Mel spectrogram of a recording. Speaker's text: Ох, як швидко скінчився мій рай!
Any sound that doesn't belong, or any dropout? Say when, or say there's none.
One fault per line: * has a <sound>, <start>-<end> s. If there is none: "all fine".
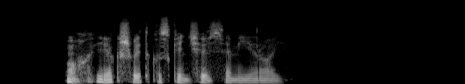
all fine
